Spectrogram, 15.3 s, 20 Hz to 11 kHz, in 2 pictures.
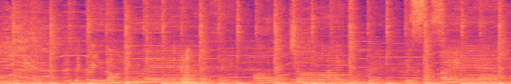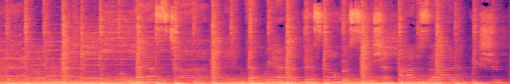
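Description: A 1990s pop song plays loudly and steadily, with a punchy regular beat, deep bass and layered melodic parts running throughout, and no talking over it.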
